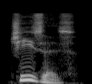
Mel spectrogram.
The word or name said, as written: cheeses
